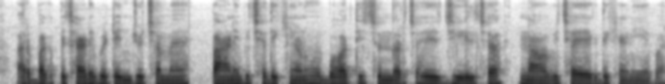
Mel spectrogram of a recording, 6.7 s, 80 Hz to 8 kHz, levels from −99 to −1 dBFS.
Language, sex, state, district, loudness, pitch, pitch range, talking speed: Hindi, male, Uttarakhand, Tehri Garhwal, -19 LUFS, 115 Hz, 110-120 Hz, 215 wpm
